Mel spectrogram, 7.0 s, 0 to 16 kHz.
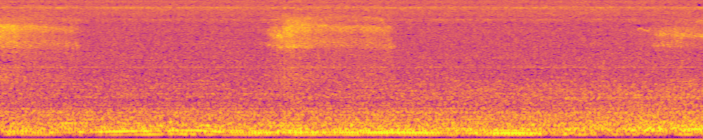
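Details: Quiet, rhythmic snoring from a sleeping cat: soft low rumble with airy hissing breaths about every three seconds, roughly 20 breaths a minute.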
